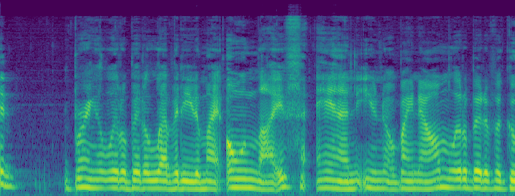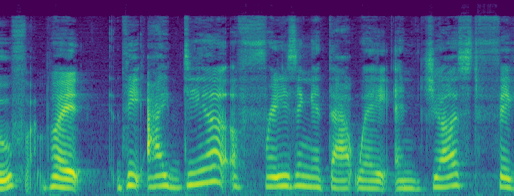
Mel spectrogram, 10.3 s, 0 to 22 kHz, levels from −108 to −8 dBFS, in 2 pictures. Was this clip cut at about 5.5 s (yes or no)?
yes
